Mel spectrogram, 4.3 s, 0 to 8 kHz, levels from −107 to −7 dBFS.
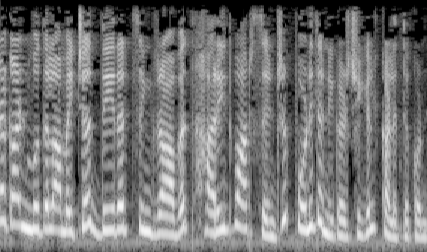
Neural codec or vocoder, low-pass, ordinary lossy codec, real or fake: none; 7.2 kHz; none; real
